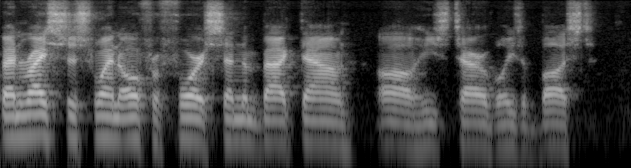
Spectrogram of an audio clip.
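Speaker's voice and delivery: ordinary delivery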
